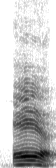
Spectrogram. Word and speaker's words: heir: வாரிசு, HEIR, ஏர். உச்சரிப்பு எப்படி? காற்று போல உச்சரிக்கணும். வாரிசு. ஏரஸ், HEIRESS. ஆண் வாரிசு இருந்தால் ஏர், ஏரஸ். ஹெச் உச்சரிக்க விடாது, சைலண்ட் ஆகும்.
